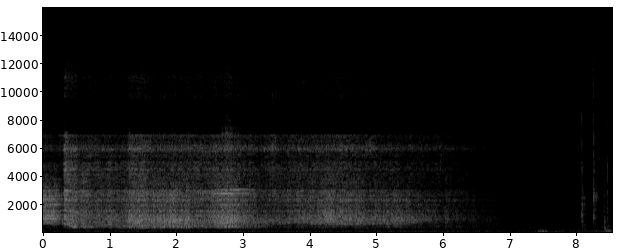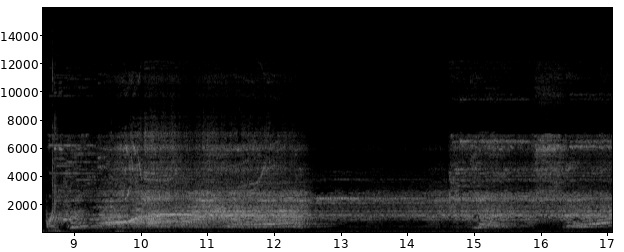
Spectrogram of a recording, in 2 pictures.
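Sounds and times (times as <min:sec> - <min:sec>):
toy hissing sound effect: 0:14.6 - 0:17.0.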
